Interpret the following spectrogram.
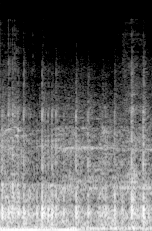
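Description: Faint scattered pops and crackles of fireworks at midnight.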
